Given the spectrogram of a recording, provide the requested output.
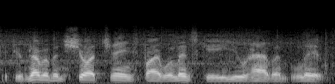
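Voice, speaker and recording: An actor playing a wisecracking, deadpan private investigator with an American accent, in the style of fifties radio detective drama. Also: male voice, deep voice, normal speed, a little hiss or hum, close to an everyday voice. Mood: wry narration. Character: wry, hard-boiled male private investigator. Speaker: radio detective lead and narrator. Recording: dull vintage radio recording, music behind.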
